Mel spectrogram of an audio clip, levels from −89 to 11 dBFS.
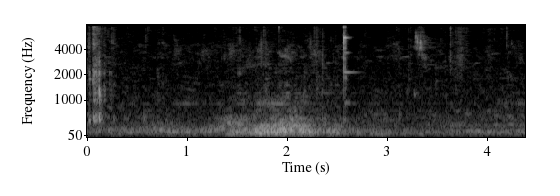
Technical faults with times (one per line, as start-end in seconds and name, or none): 0.00-4.39 noise suppressor applied to music or sounds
